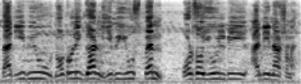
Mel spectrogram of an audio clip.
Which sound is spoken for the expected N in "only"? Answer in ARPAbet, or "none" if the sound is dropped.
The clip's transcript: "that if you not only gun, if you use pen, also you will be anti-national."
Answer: none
